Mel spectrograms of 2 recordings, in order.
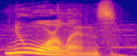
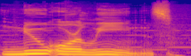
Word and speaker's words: New Orleans: are some honorable mentions number one it's pronounced New Orleans if you want to put a big target on your back that says tourists just try calling it New Orleans in fact you may need a pronunciation guide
